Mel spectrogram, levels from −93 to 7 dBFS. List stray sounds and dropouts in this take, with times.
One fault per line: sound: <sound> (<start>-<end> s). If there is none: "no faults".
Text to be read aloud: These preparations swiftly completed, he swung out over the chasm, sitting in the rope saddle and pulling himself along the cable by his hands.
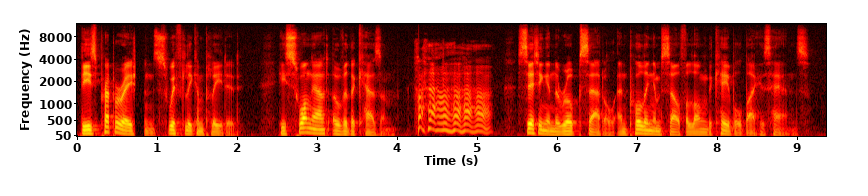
sound: dropout (0.7-0.8 s)
sound: laugh (4.2-5.2 s)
